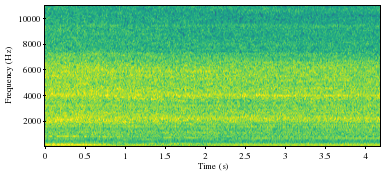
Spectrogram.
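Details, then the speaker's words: 2016 Audi Q7 3.0 TDI Euro 6 diesel held steady at fast idle after a preemptive fix, even smooth hum with no rattle; the 1500 rpm rattle heard before is gone. "at 1500 RPM there was a horrible Rattle and that's [Music] gone so the engine's running smoother already"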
